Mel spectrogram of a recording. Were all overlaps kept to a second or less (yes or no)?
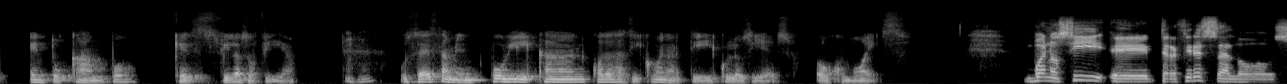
yes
